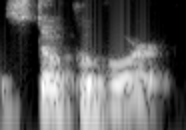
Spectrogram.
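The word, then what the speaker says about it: Sto-vo-kor: concept of heaven uh stokovor i believe is the way the word is pronounced in klingon or the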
